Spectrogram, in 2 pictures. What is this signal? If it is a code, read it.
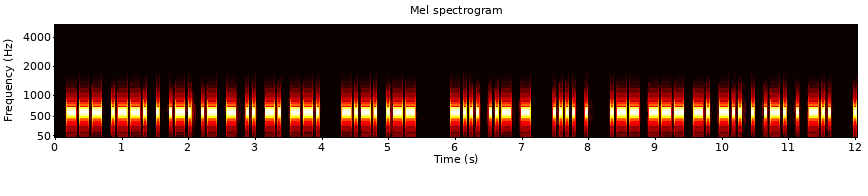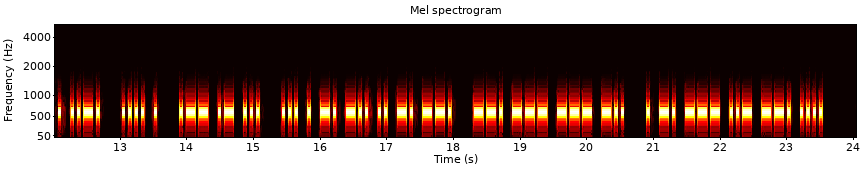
Morse code, heard as a keyed tone, about 25 wpm, 600 Hz. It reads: OPERATING CW BUT HE WONDERED IF HE WAS SENDING GOOD ENOUGH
